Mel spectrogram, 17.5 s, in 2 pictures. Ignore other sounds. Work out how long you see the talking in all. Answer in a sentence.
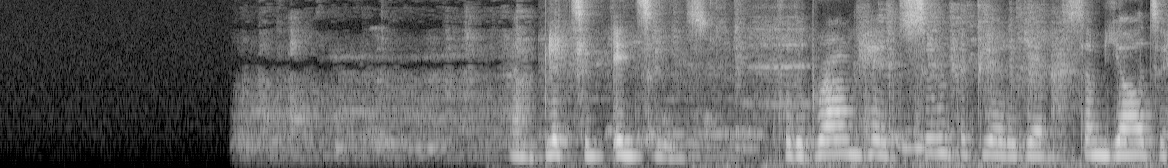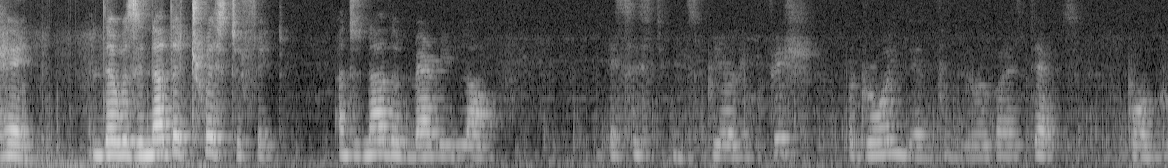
The talking can be heard for 13 seconds in total.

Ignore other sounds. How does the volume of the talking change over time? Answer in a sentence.
The loudness of the talking goes down.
